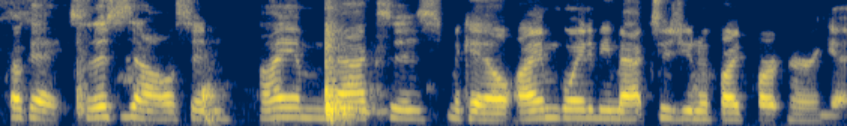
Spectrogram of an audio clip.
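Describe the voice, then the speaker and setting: A woman's voice: mid-range voice, steady tone, normal speed, background noise. A woman speaking candidly and informally as a participant asking questions on a conference call. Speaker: volunteer tennis partner asking questions on a call. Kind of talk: casual conference-call discussion.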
